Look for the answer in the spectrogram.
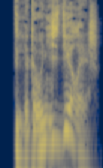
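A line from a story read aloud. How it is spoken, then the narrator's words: Horrified hiss. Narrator (Russian): с ужасом зашипел он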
